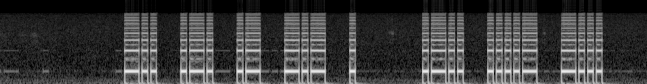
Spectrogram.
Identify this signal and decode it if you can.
Morse code, heard as a keyed tone, about 27 wpm, spaced as for 21 wpm, 620 Hz. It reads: DRAKE L4B
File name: ham radio / CodeQuick / Code Quick 10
